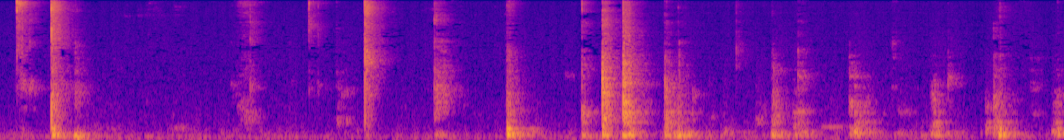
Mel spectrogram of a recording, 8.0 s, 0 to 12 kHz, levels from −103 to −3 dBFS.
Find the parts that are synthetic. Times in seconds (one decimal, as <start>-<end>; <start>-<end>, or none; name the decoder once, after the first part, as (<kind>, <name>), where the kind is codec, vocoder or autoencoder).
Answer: 4.8-7.5 (vocoder, BigVGAN v2)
